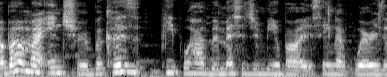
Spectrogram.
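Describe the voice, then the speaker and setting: Against background music, a woman talks quietly and fairly quickly in a fairly low pitch. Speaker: YouTuber. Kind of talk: casual storytime vlog. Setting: at home at night. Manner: quiet, speaking low.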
